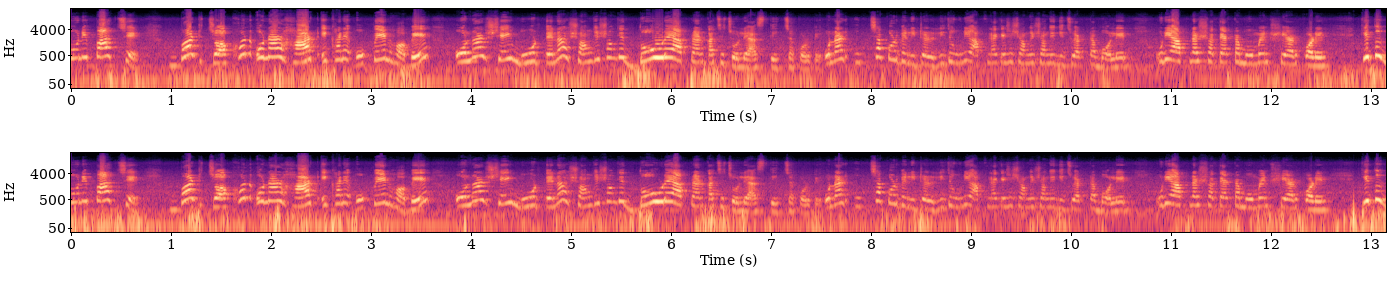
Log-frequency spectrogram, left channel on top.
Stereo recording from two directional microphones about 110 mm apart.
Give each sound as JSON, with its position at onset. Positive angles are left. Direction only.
{"t": 0.0, "sound": "a sound", "side_deg": 40}
{"t": 1.1, "sound": "a woman's voice", "side_deg": 35}
{"t": 3.8, "sound": "a woman's voice", "side_deg": 45}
